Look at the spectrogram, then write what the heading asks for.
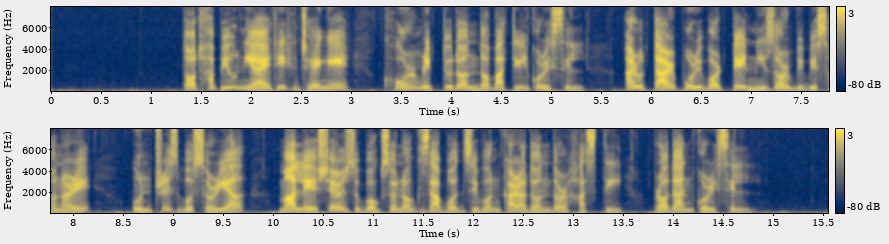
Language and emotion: Assamese, neutral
